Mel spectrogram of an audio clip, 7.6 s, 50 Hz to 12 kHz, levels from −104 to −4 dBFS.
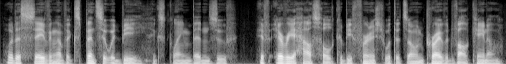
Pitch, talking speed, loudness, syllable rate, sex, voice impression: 85 Hz, 175 wpm, -21 LUFS, 5.4 syllables/s, male, masculine, middle-aged, thick, tensed, slightly dark, clear, cool, sincere, calm, mature, friendly, reassuring, wild, kind, modest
